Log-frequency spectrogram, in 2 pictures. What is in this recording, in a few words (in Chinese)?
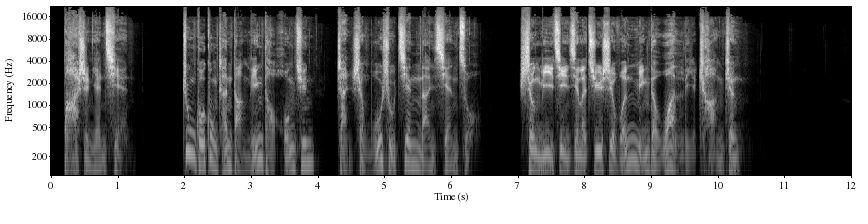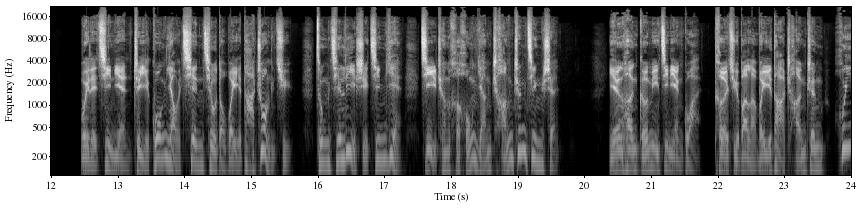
延安革命纪念馆解说词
